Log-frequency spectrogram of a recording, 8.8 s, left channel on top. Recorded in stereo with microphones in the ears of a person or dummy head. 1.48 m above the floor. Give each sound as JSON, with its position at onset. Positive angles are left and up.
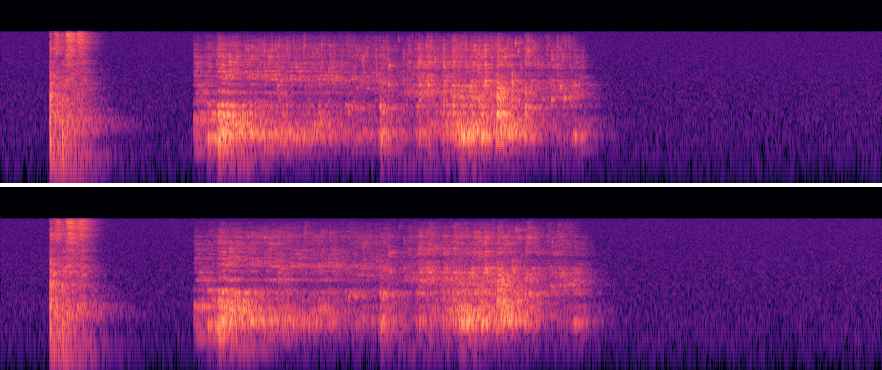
{"t": 0.5, "sound": "writing", "side_deg": 15, "distance_m": 0.8}
{"t": 1.9, "sound": "a toilet flushing", "side_deg": 40, "distance_m": 0.7}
